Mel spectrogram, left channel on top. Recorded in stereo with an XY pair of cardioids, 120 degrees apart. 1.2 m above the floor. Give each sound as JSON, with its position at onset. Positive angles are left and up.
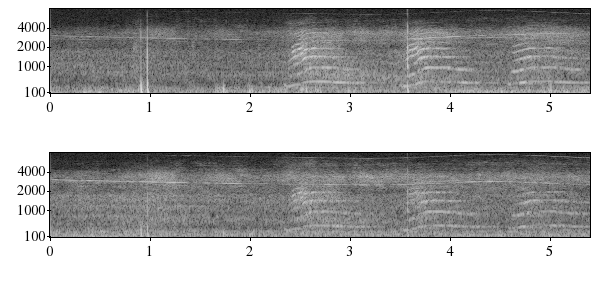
{"t": 2.3, "sound": "a cat meowing", "azimuth_deg": 30, "distance_m": 4.5}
